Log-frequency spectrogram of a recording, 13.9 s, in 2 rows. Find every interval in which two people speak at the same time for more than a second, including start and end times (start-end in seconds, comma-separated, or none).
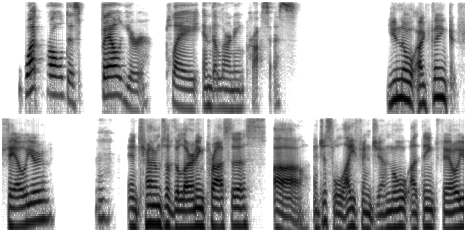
none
